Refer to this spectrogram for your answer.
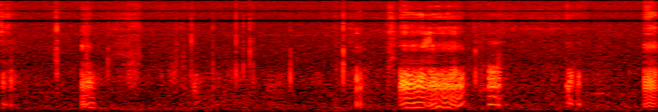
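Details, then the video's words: Shih Tzu puppy, a female, playing rough indoors: brief gruff yaps and one drawn-out harmonic growl-whine mid-clip, then more short yips. "Baby Shi-Tzu Playing and Making Cute Sounds"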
